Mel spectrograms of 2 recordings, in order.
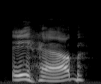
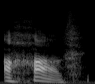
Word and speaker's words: Ahab: Now, most of us pronounce this Ahab, but it's Ahav in Hebrew and in Israel.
